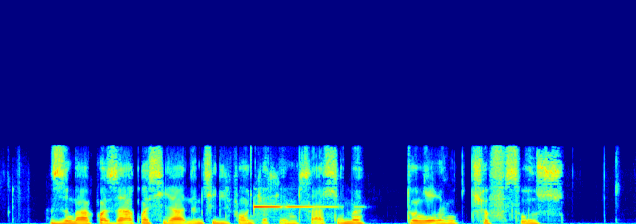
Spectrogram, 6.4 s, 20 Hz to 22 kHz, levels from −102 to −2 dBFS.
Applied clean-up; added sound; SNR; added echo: neural diffusion model UNIVERSE++.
